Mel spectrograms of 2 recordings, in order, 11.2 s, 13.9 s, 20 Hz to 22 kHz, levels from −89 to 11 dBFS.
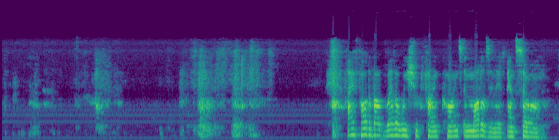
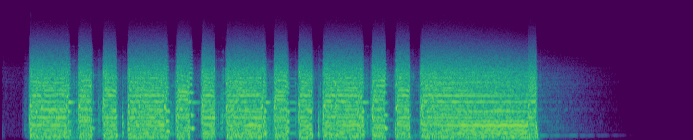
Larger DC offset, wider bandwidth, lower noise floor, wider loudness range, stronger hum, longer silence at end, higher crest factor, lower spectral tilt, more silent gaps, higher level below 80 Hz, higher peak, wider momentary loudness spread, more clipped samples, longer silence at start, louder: neither; about the same, 7.8 kHz vs 7.2 kHz; second, -56 dBFS vs -76 dBFS; first, 21 LU vs 4 LU; neither; second, 0.25 s vs 3.1 s; first, 18 dB vs 10 dB; second, -5 dB/octave vs -7.5 dB/octave; neither; second, -52 dBFS vs -34 dBFS; about the same, 0 dBFS vs 0 dBFS; first, 21 LU vs 3 LU; neither; about the same, 0.6 s vs 0.55 s; second, -15 LUFS vs -8 LUFS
